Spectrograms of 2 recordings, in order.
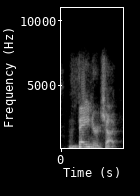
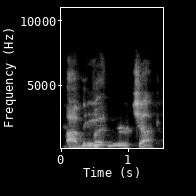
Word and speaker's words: Vaynerchuk: I like how he pronounces it on his show, and I'm like, oh, that's a great way to, like, you break it up. It does kind of make sense. Vaynerchuk.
